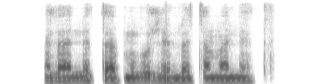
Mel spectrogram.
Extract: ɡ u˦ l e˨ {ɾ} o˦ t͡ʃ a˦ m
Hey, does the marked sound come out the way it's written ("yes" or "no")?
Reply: no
